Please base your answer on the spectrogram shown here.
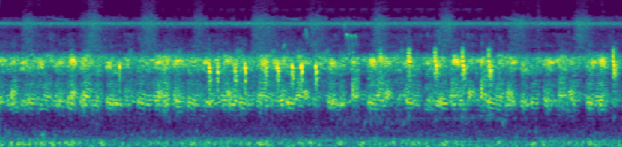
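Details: Dense chorus of rice field frogs for falling asleep: rapid, overlapping croaks form a continuous shimmering drone, with sharper individual calls sticking out at irregular intervals over a faint low rumble.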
